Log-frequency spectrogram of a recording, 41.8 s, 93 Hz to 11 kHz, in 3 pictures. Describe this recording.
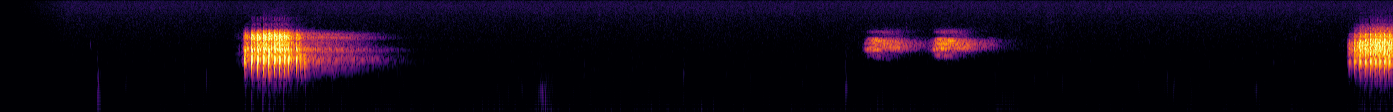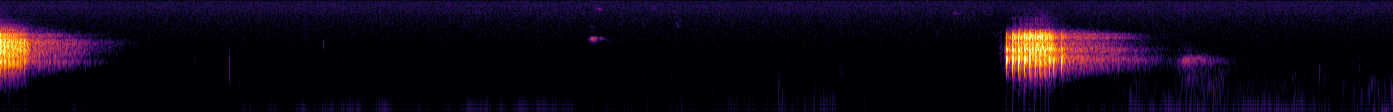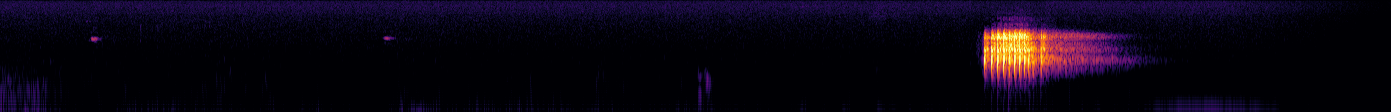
Woodpeckers Pecking 4
A stereo field-recording of one (possibly two)Woodpecker drumming a telephone pole. Rode NT-4 > FEL battery pre-amp > Zoom H2 line in.
dendrocops-major, drum, drumming, field-recording, pecking, pole, resonance, stereo, tree, wood, woodpecker, woodpeckers, xy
